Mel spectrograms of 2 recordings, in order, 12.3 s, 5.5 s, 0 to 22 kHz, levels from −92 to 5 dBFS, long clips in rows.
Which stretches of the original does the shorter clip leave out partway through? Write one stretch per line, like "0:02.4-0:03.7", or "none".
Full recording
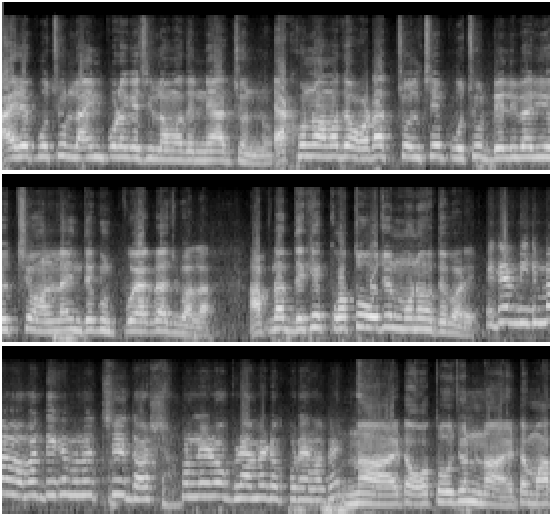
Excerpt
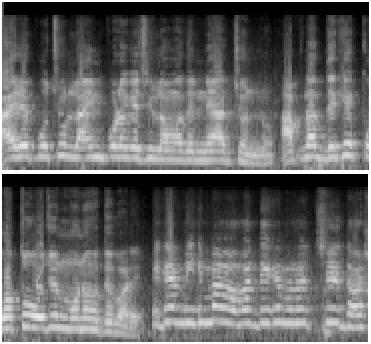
0:01.9-0:05.8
